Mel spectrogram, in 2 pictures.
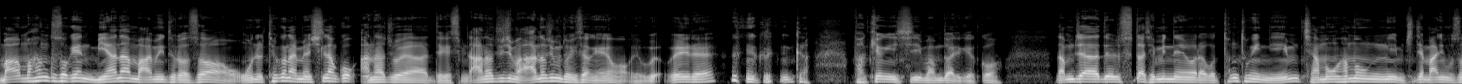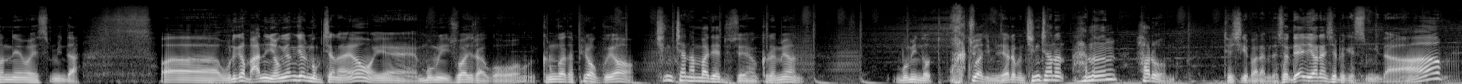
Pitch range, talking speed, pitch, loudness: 100-135 Hz, 360 characters per minute, 115 Hz, -15 LUFS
